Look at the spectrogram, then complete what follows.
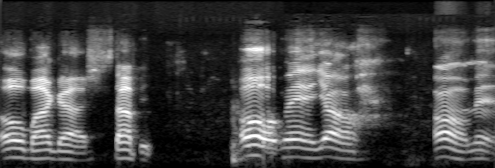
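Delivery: slow, angry speech with laughter through the words. Reacting to the team losing, laughing while talking, mad. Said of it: "I'm so mad I start laughing".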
